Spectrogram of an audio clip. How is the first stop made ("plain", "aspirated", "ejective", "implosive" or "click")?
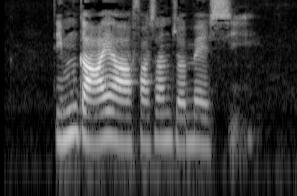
plain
